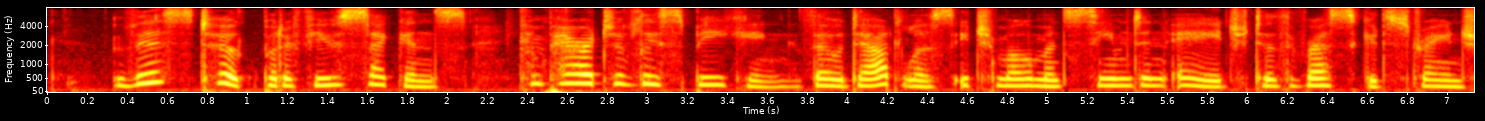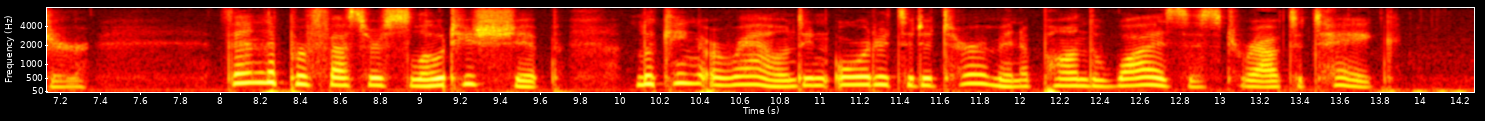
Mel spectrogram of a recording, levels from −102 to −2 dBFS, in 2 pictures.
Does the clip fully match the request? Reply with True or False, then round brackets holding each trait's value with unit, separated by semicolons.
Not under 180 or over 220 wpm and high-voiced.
False (155 wpm; 250 Hz)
